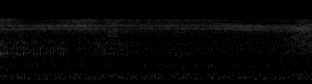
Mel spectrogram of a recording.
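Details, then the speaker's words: Trailer tire punctured by a screw, off the vehicle: a faint, steady high hiss of air escaping. The tire went flat about five or six days later. "you listen close you can hear it hissing I'm glad that this tyre didn't actually go flat until about six days after"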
